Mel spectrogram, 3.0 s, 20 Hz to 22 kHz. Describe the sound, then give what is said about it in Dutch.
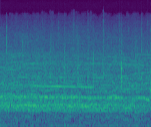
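A crowd applauds and cheers at a student opening party for an introduction week: a dense, continuous wash of clapping and shouting voices at a constant, fairly loud level throughout. “Dames en heren, mag ik een applaus voor het OW-bestuur 2023?”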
